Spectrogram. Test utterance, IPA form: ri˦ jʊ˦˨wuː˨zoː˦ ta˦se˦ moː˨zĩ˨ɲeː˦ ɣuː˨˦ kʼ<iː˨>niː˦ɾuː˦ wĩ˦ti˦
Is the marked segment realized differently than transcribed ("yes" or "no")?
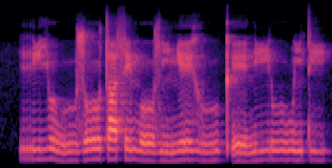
yes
